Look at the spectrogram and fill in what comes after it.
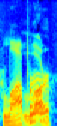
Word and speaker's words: Lauper: Lauper.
